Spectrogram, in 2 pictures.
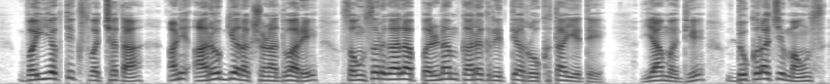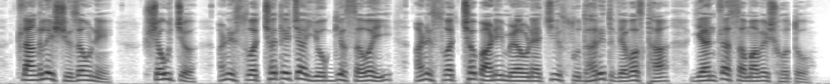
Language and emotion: Marathi, neutral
